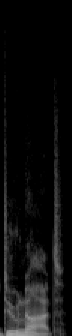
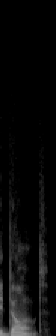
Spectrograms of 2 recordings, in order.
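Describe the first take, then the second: First: "do not" as two separate whole words; formal, uncontracted "do not"; full long form. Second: "don't" as one short syllable; casual contraction "don't"; contracted form. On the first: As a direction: give both "do" and "not" in full. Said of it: "Instead of". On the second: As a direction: merge do and not into "don't". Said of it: "we say". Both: Shown as a demonstration.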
